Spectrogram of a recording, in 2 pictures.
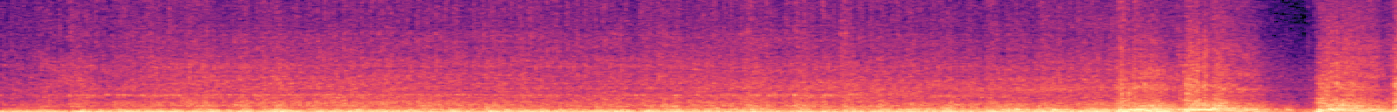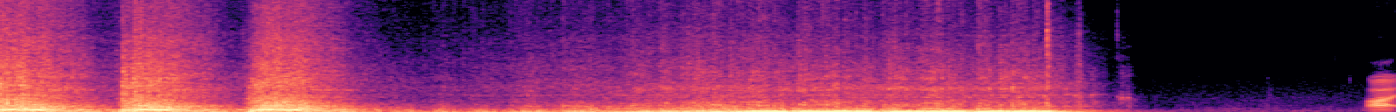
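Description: Carbureted race car engine idling hot, blipped by hand at the throttle four times about halfway through with short rising revs, then running on steadily before it is switched off and stops abruptly near the end. It is being run up to operating temperature so the thermostat opens and air bleeds out of the cooling system.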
